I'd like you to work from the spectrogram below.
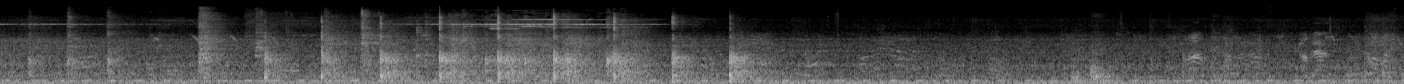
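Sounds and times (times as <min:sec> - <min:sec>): train wheels clacking: 0:00.0 - 0:14.0
steady low drone: 0:06.3 - 0:14.0.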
